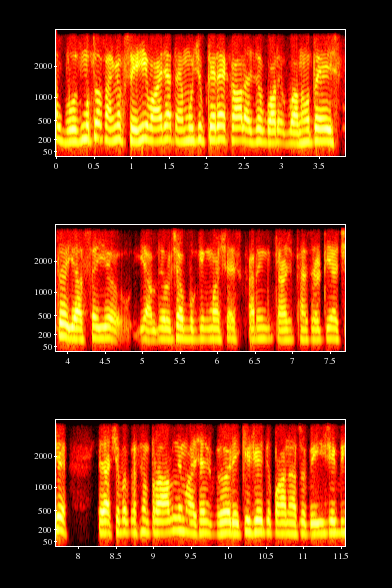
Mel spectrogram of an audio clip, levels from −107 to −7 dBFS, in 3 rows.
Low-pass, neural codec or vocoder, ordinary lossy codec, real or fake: 3.6 kHz; none; none; real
